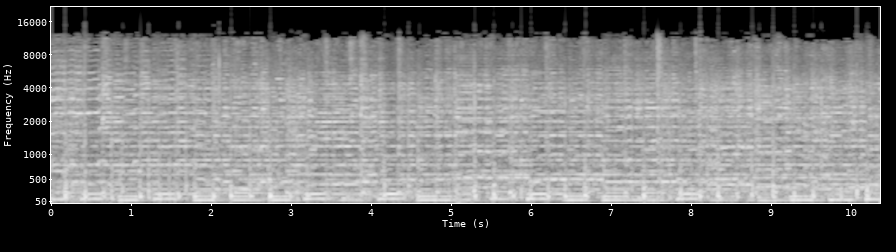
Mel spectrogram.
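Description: Acoustic bluegrass string band playing a tune, with a fiddle lead over strummed guitar and picked banjo. An upright bass plucks a steady beat underneath.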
